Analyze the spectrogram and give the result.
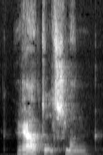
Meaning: rattlesnake (poisonous snake with a rattling tail), snake of the genera Crotalus or Sistrurus
- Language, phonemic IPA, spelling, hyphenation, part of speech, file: Dutch, /ˈraː.təlˌslɑŋ/, ratelslang, ra‧tel‧slang, noun, Nl-ratelslang.ogg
